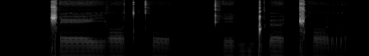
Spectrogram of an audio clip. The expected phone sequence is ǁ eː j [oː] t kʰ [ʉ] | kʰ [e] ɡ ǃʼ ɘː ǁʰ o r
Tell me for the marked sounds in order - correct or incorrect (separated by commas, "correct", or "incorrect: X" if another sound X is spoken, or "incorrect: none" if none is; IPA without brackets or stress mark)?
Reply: correct, incorrect: u, incorrect: i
